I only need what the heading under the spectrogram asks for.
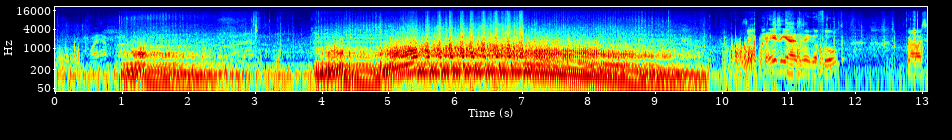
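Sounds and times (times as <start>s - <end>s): car engine revving hard: 0.9s - 3.0s, 3.8s - 9.8s.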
